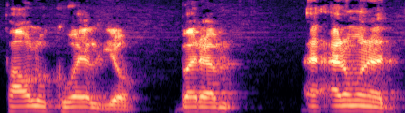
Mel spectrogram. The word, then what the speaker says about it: Coelho: I'm hearing you pronounce the other Paulo guy, and that's the L and the H go Lio, Paulo Coelho.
